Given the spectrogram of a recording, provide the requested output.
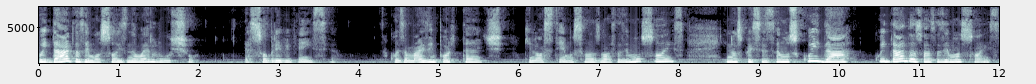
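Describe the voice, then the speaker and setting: At a fairly slow pace, a woman talks in a somewhat breathy voice of fairly high pitch with ordinary pitch variation. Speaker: psychoanalyst and coach. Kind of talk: motivational talk to camera.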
